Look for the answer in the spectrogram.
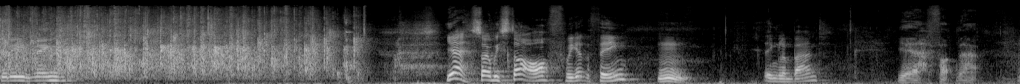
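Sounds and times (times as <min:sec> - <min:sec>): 
speech: 0:00.0 - 0:00.8, 0:04.5 - 0:07.0, 0:07.6 - 0:08.4, 0:09.0 - 0:10.2
audience applause: 0:00.0 - 0:03.8.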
